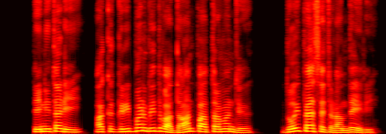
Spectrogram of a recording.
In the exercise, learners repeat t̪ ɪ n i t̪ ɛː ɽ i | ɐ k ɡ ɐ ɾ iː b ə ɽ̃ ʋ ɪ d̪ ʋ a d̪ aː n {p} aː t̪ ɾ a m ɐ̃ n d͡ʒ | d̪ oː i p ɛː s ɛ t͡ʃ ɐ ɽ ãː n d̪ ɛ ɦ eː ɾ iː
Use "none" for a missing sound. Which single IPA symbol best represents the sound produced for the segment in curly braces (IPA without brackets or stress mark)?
p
